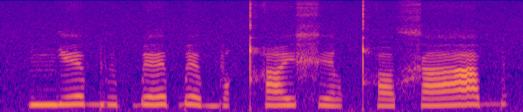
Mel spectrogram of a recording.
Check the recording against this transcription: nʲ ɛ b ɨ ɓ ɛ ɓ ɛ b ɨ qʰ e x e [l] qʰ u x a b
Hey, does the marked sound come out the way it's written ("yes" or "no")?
yes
